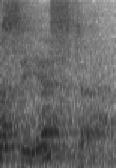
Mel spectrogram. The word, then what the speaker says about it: siesta: So, in English, this word has three syllables. To have a siesta. Siesta. Siesta is three syllables in English.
